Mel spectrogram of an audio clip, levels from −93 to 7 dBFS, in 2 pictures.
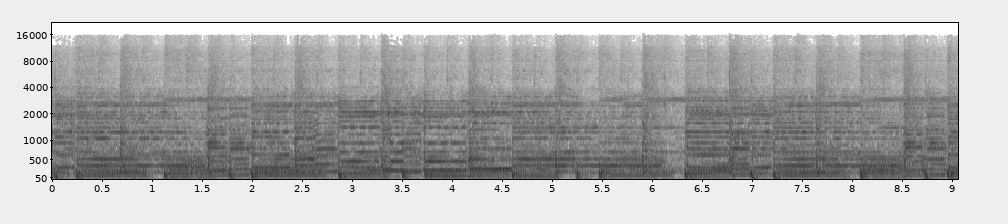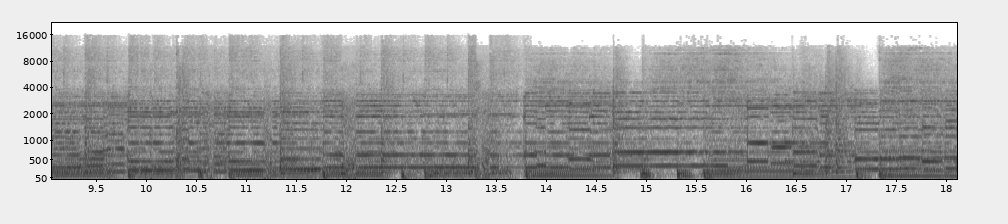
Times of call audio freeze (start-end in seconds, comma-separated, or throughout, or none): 11.96-12.12, 13.30-13.46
